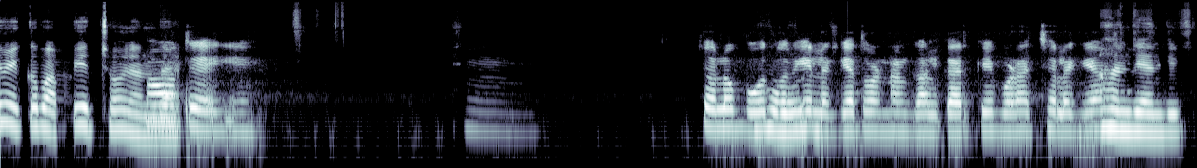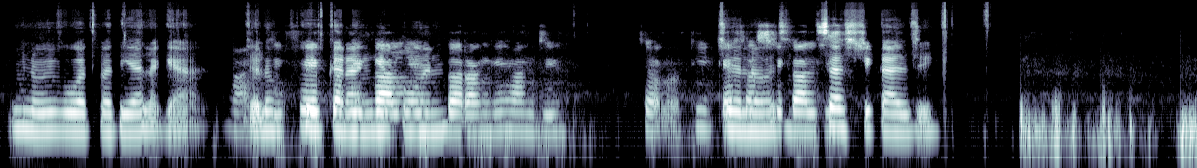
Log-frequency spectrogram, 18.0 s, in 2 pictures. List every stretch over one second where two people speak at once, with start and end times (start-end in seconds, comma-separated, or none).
none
